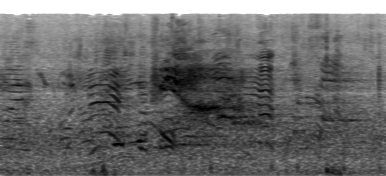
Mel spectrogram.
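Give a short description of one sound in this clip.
A soccer ball is kicked with a dull thump.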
